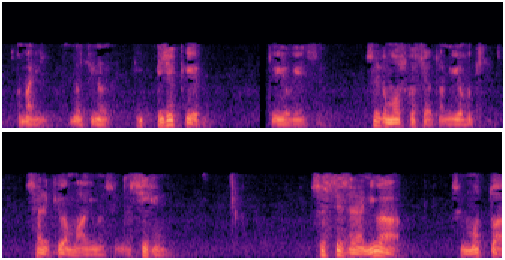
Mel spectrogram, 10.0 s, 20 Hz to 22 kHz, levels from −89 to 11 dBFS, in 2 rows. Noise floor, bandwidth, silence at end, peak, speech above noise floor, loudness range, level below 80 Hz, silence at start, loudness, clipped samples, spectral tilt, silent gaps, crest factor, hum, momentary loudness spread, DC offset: -56 dBFS; 5.8 kHz; 0 s; -2 dBFS; 37 dB; 3 LU; -56 dBFS; 0.15 s; -21 LUFS; under 0.1%; -11 dB/octave; none; 20 dB; none; 20 LU; under 0.1%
